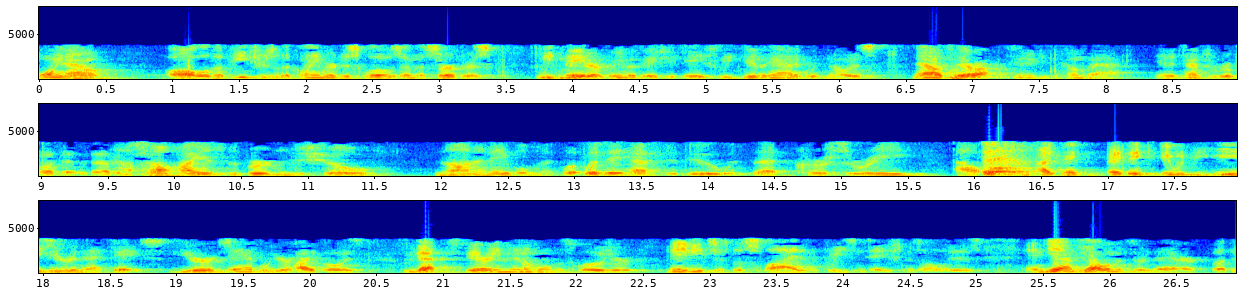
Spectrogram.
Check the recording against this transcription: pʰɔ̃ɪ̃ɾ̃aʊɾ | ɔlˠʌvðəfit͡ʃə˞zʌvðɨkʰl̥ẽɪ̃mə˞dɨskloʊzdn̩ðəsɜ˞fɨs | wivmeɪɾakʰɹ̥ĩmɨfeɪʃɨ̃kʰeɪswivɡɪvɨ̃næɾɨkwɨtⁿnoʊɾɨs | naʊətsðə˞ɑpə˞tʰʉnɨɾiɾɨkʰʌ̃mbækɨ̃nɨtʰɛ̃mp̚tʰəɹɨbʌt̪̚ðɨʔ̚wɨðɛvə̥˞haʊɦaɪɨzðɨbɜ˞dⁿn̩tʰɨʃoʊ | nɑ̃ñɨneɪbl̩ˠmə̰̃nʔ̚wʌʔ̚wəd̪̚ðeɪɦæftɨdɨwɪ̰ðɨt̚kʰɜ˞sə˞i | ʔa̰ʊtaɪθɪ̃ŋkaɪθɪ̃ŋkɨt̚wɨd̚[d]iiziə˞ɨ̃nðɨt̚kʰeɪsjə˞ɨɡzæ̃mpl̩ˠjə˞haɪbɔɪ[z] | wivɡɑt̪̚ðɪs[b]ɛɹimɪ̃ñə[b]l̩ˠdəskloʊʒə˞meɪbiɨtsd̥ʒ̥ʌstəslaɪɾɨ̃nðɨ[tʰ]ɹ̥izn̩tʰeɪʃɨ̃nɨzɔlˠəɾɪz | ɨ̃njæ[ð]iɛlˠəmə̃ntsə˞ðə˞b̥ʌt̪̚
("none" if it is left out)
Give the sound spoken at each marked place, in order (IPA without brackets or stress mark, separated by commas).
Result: b, z, v, m, pʰ, ð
